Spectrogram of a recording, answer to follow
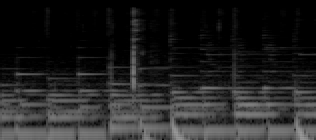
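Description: Background music with sustained notes and a bass line. About halfway through, a single sharp click of a driver's clubface striking a golf ball off the tee.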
